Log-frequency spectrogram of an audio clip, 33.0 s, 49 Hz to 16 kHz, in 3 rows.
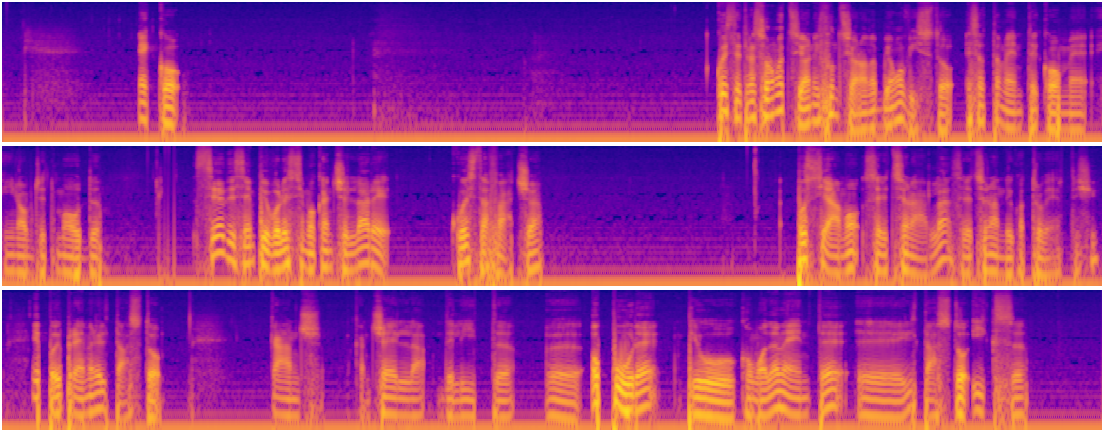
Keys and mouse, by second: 1.8-3.4 middle drag, 3.4 ctrl+z, 3.9 ctrl+z, 4.3 ctrl+z, 7.3-9.9 middle drag, 12.5-18.1 middle drag, 23.1 middle click, 31.2 middle click, 32.6 x.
